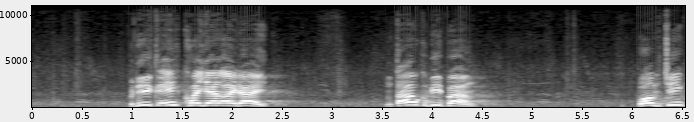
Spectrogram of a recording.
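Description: A man speaks loudly and solemnly outdoors.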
